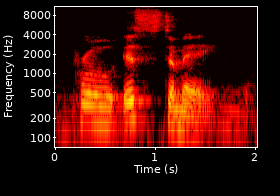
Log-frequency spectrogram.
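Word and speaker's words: προΐστημι: No, I'm looking at the pronunciation. Proistime. Proistime? Proistime. So give me some words. Give me some words that he's using. And what is Paul saying? Proistime. To stand before. To stand before.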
